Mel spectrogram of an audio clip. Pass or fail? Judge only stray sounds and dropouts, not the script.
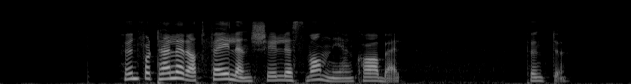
pass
